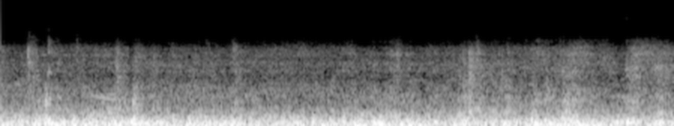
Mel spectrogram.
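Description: Taksaka passenger train running along the track, heard from aboard: a steady low rumble of wheels on rails, with scattered clicks and knocks.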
